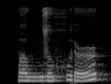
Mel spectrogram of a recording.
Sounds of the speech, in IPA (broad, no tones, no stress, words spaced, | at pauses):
ʌwnzʊxʷɪ ɾə˞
